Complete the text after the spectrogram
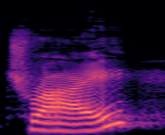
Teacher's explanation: Again, the T sounds a little bit like a ch sound or a lot like a ch sound.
